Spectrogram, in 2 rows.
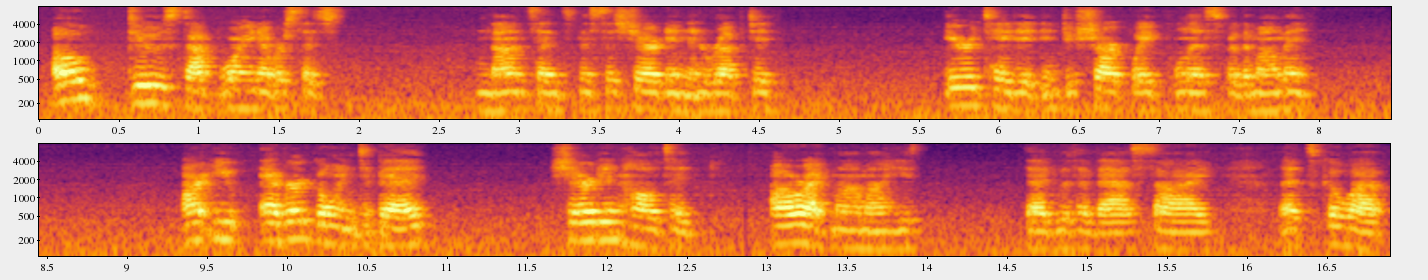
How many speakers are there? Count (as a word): one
